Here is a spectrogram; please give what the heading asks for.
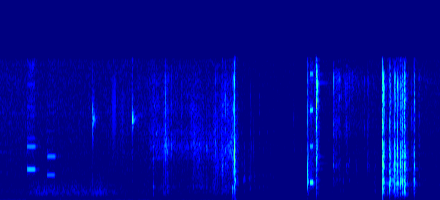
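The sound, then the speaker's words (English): Touch-tone dialing beeps as a caller dials in on a second telephone line: a few short, clear keypad tones followed by clicks and rustling handling noise, with quiet gaps between the bursts. “So I'm going to call in on this other line.”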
